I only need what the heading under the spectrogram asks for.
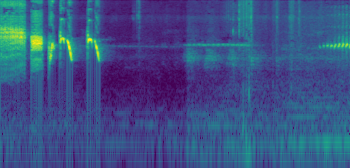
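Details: Common iora singing loudly and close: a burst of harsh, bright whistled notes in quick succession, then quiet, a thin steady note and the start of a buzzy trill.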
